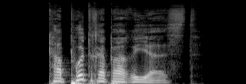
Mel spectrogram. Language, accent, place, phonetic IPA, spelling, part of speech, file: German, Germany, Berlin, [kaˈpʊtʁepaˌʁiːɐ̯st], kaputtreparierst, verb, De-kaputtreparierst.ogg
- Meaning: second-person singular dependent present of kaputtreparieren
